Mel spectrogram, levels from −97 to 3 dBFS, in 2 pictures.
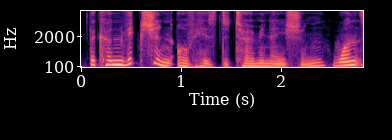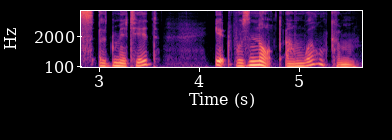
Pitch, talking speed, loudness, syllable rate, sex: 155 Hz, 115 wpm, -19 LUFS, 4.7 syllables/s, female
